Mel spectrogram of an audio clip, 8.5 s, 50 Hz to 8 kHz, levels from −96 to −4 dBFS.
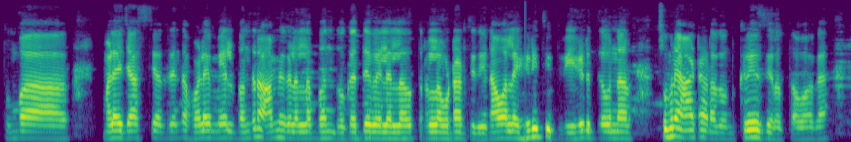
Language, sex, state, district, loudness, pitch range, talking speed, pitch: Kannada, male, Karnataka, Shimoga, -16 LUFS, 135-145 Hz, 170 wpm, 140 Hz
